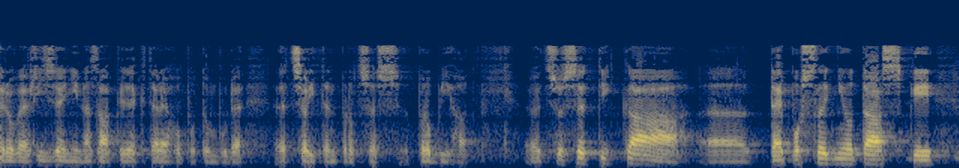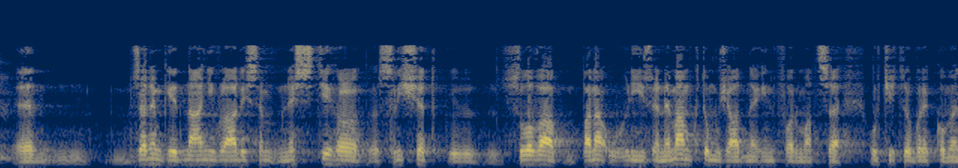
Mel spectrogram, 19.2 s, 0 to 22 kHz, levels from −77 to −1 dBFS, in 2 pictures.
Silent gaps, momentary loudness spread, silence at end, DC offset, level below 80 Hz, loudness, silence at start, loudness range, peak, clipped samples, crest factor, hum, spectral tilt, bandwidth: none; 15 LU; 0 s; under 0.1%; -64 dBFS; -22 LUFS; 0 s; 6 LU; -4 dBFS; under 0.1%; 18 dB; none; -3 dB/octave; 7.6 kHz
